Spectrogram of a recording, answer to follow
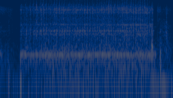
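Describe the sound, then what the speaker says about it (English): A sewing machine runs steadily for about three seconds, top stitching along the edge of a tote bag, with a smooth continuous whir that stops abruptly, close and alone. "we want to top stitch along that edge"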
